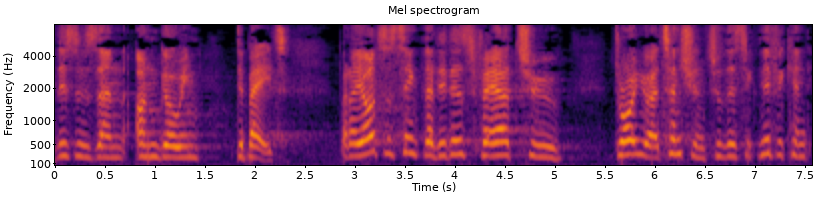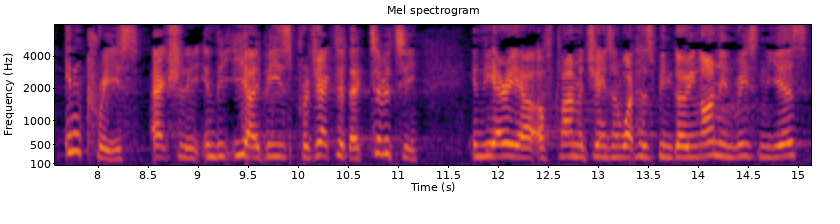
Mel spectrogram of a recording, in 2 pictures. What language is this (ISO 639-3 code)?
eng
